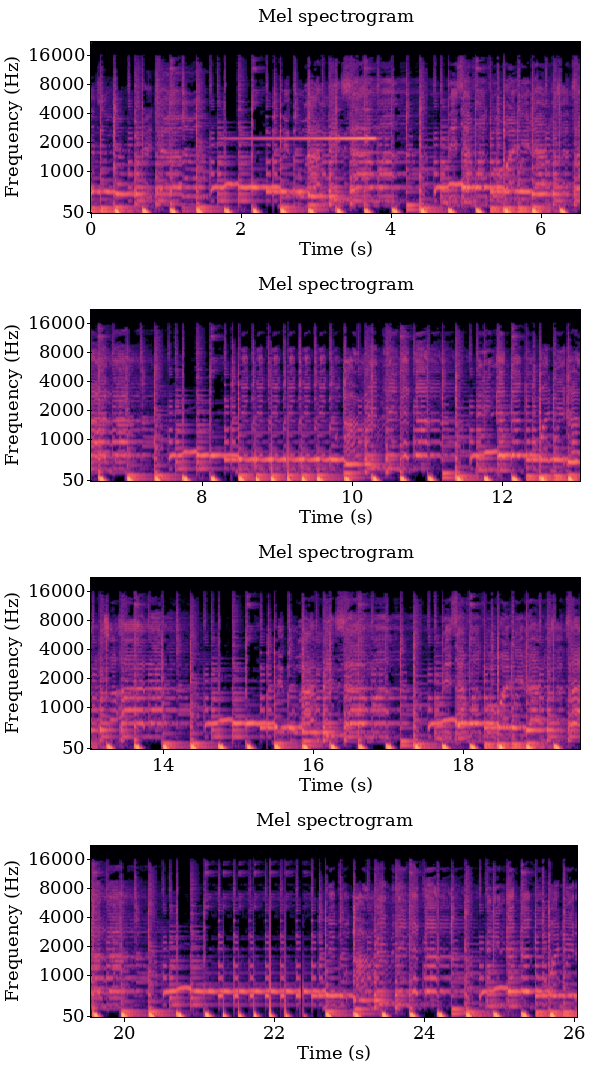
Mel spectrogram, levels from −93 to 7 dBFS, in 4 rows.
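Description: Damaged data in the compressed stream at 1.2 s: a corrupted frame makes the decoder lose sync and resync on the next header, producing a brief glitch. Loudspeaker feedback squeal from 1.71 to 3.85 s: the microphone-to-speaker loop exceeds unity gain at 2.2 kHz, so a single tone swells over about two seconds to a few decibels above the audio. CD stuck on one turn from 8.70 to 9.74 s and again from 21.31 to 22.55 s: the pickup jumps back every 207 ms, repeating the same fragment five and then six times with short mutes at each jump.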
